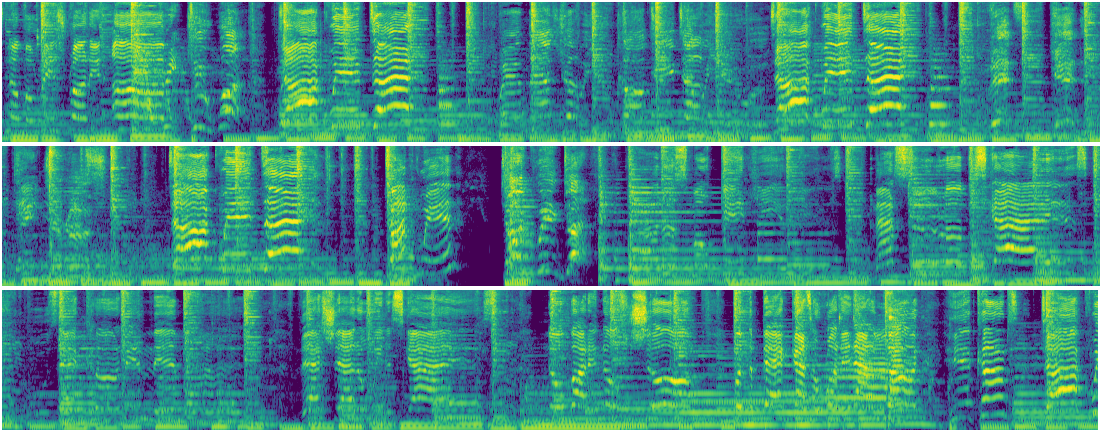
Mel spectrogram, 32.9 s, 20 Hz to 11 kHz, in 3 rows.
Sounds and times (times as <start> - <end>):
Music: 0.0 - 15.2, 16.0 - 32.9.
